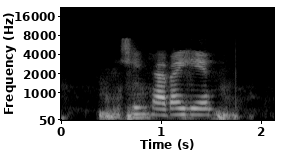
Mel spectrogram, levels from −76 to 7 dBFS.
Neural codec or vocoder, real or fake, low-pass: codec, 24 kHz, 1.2 kbps, DualCodec; fake; 7.2 kHz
